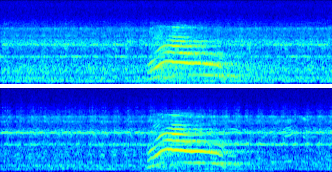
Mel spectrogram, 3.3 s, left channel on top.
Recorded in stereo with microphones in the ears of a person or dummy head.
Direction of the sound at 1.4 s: 20° right (ahead or behind).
